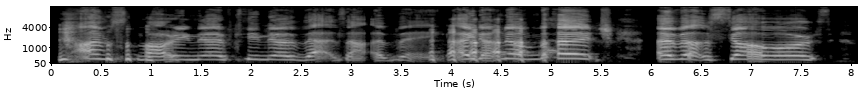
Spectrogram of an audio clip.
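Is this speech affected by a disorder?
Yes: cerebral palsy; from birth, affects walking.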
